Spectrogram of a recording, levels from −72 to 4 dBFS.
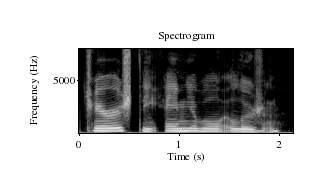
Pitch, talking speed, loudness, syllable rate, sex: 225 Hz, 110 wpm, -12 LUFS, 5.5 syllables/s, female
